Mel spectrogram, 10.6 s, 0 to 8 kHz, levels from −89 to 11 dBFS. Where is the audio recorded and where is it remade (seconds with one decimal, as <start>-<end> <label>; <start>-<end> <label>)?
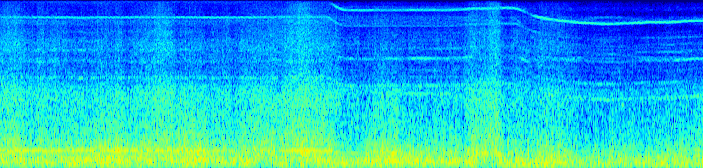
0.0-10.6 remade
